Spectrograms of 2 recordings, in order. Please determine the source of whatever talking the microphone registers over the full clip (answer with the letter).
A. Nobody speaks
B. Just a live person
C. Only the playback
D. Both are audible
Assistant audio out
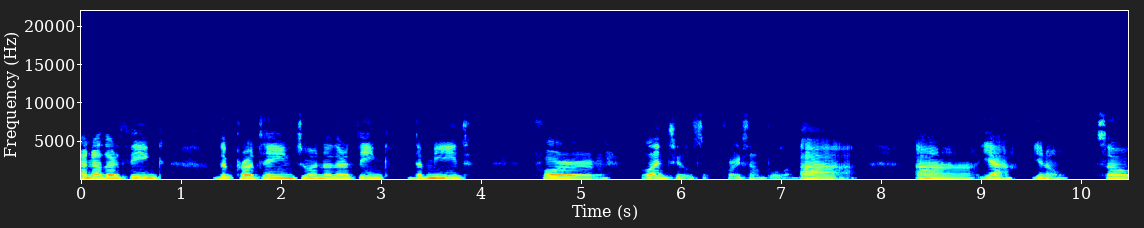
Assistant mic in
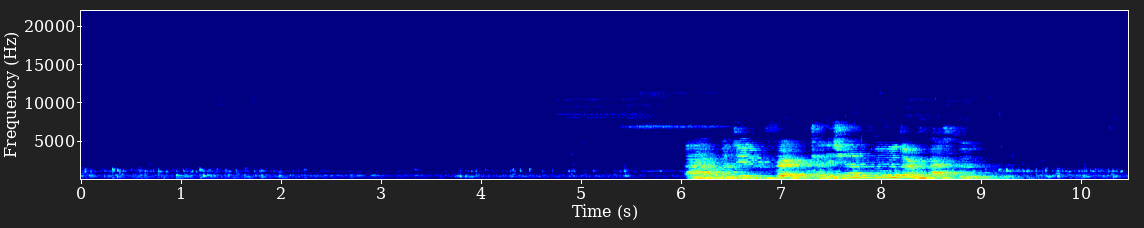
B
